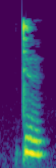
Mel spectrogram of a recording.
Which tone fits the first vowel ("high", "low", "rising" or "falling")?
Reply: low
